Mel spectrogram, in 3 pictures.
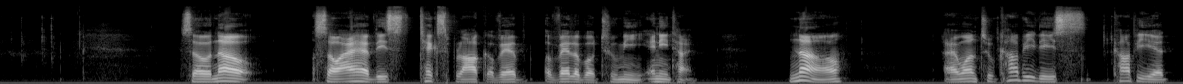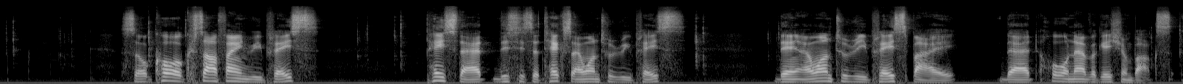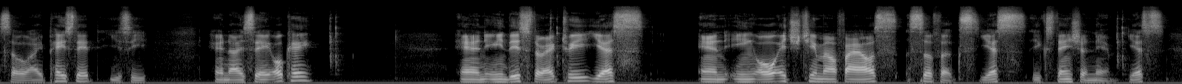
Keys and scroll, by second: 1.4-2.3 typing, 3.6-4.3 typing, 6.5-7.2 typing, 8.7 ctrl+Tab, 9.8-11.7 typing, 12.0 ctrl+shift+Tab, 13.0-13.7 typing, 13.8 ctrl+shift+Tab, 15.4 Home, 15.6-16.9 typing, 18.8-20.1 typing, 22.6-24.3 typing, 25.8-26.5 typing, 27.2 Return, 28.4-32.4 typing, 29.3 Return, 34.3-35.0 typing.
